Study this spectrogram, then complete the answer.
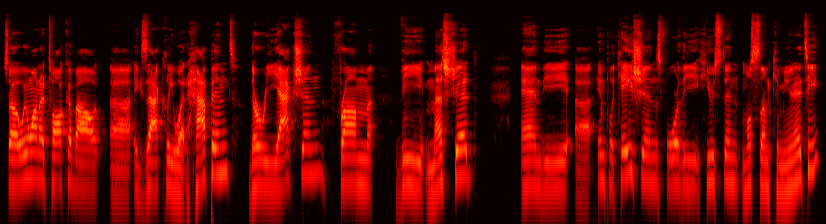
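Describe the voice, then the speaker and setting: Hoarse from a cold, a man in his thirties hosts a casual livestream commentary show, addressing viewers with frequent pauses and religious phrases. His voice is a little high, animated, and fairly bright.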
